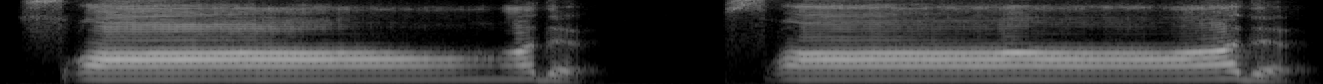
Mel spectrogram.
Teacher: একটু মোটা আওয়াজে উচ্চারণ করব চার আলিফটা নিয়া সবাই খেয়াল করবেন সদ সদ চার আলিফটান সদ ঠিক আছে অনেকে আবার এরকম উচ্চারণ করে সদ সদ না সদ চারলেট টান হবে।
